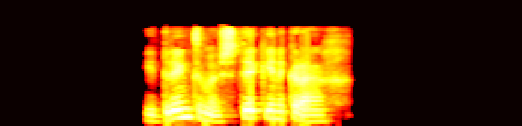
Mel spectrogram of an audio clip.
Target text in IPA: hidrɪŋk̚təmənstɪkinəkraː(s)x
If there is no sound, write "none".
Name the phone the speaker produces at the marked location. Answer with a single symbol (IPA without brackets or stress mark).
none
